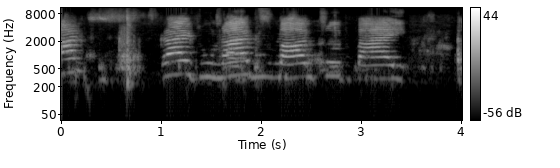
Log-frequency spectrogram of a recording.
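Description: A child singing a few held notes, high-pitched, with no clear words.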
